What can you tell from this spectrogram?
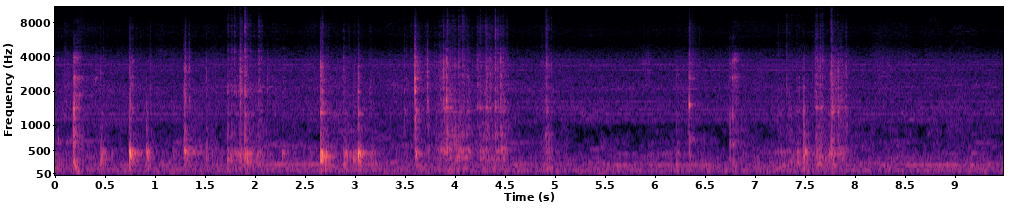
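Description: Metal paint cans knocking and clinking as they are handled and set down, a quick run of sharp taps in the first four seconds or so and a few more near the end.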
